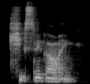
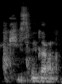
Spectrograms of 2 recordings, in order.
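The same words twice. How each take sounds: First: Said in the usual way. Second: Whispered, much softer; trailing whisper to herself; soft whispered echo. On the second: Real, not acted. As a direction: breathe the repeat to yourself as a whisper.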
